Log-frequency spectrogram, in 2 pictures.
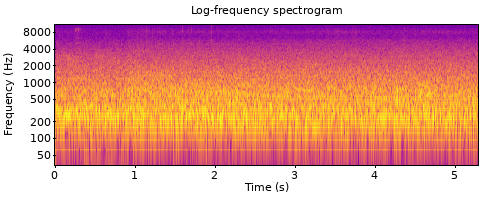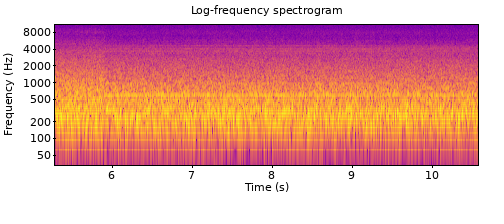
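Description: A steady rushing background noise with no distinct events. About six seconds in its character changes: the hiss thins and a faint steady hum comes in.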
